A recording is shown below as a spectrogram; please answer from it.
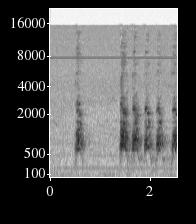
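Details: A Great Dane hiding under a house in Compton, California, reportedly frightening children and possibly abandoned on the street, gives a single bark, then a quick run of five harsh barks.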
